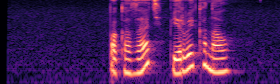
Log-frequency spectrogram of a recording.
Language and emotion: Russian, positive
